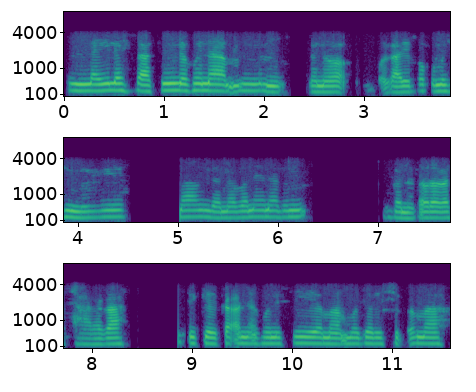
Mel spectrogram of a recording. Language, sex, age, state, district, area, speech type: Manipuri, female, 45-60, Manipur, Churachandpur, urban, conversation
